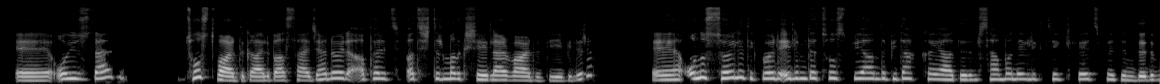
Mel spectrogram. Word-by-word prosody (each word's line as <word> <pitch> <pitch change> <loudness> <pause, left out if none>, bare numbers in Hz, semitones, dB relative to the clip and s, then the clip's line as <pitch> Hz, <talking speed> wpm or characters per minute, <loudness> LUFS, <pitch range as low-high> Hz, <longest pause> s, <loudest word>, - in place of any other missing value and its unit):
Eee, 180 0 +2
o 250 - +4
yüzden 275 +5 +1 0.7
tost 325 -3 0
vardı 185 -4 +4
galiba 185 0 +1
sadece. 185 +2 -3
Hani 245 +4 +1
öyle 280 -1 +2
aperatif 250 +2 -3
atıştırmalık 255 +1 -1
şeyler 210 -2 +2
vardı 185 -4 -2
diyebilirim. 180 - -3 0.6
Eee, 215 +1 +2
onu 275 +7 +6
söyledik. 290 -3 +1
Böyle 270 -2 +3
elimde 275 +1 +1
tost 275 -2 -3
bir 275 - +2
anda, 270 -2 0
"1 250 - -3
dakika 265 -3 -4
ya!" 220 -2 +1
dedim. 215 0 0
"Sen 235 +1 -3
bana 245 0 -1
evlilik 235 -2 -4
teklifi 240 0 -6
etmedin." 230 -5 -3
dedim. 200 +2 +1
240 Hz, 165 wpm, -24 LUFS, 205-270 Hz, 0.7 s, onu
